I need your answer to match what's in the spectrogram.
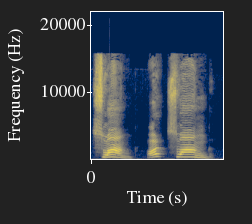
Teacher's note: वह में लगा हुआ जो आ है वो अनुनासिक है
